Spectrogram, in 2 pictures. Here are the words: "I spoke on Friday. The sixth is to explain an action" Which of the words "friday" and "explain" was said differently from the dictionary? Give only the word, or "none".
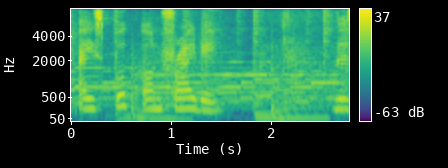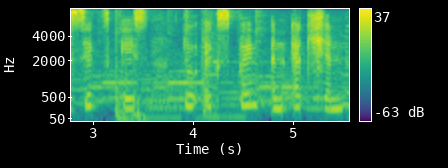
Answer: none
